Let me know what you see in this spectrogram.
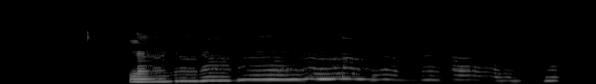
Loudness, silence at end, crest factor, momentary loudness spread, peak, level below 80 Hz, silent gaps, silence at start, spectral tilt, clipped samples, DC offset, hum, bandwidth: -46 LUFS; 0.4 s; 20 dB; 17 LU; -26 dBFS; -84 dBFS; 1.16-1.29 s, 5.34-5.40 s; 0.85 s; -7 dB/octave; under 0.1%; under 0.1%; none; 7.4 kHz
